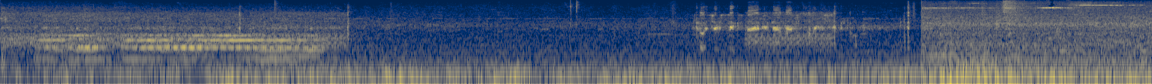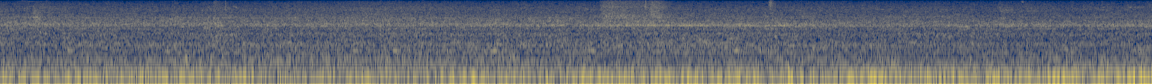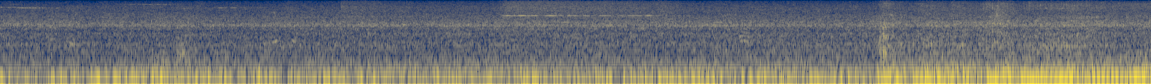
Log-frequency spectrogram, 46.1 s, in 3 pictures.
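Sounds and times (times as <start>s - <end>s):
train wheels rumbling on rails: 10.6s - 46.0s.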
